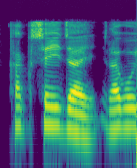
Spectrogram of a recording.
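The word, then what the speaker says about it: 覚醒剤: 우선 빨간색 줄침 부분을 보면 첫째 줄 첫 번째 어휘는 한자가 한국어로 각성제이고 일본어로는 각세이자이라고 읽으며 각세이자이는 각성제라는 뜻입니다.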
